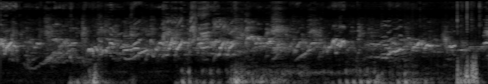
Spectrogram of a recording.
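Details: Pet budgerigars warble as they eat vegetables. Busy high twittering and squeaky chatter flow without pause, broken by soft knocks and munching sounds.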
